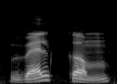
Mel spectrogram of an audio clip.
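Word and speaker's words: welcome: ई को कुछ नहीं, क्योंकि आपको भी पता है और सबको ही पता होना चाहिए कि जो वर्ड के लास्ट में ई आता है वो साइलेंट रहता है। तो क्या बना, वेलकम।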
